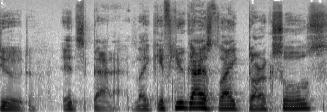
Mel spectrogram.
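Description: A man with a medium pitch talks in an animated tone. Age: 20s. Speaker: podcast co-host. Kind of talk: casual chat.

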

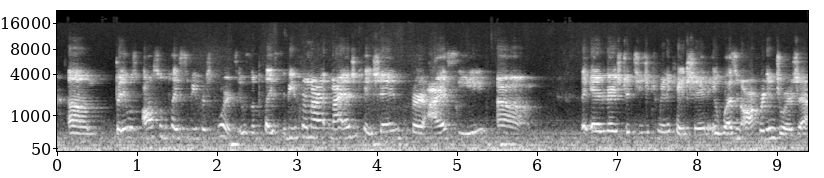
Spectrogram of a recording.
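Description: A woman talks at a fairly quick pace in an American accent. Audible room echo and noticeable background noise are present. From US South, Atlanta. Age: 20s. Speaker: graduate student in sports business. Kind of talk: casual interview chat.

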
